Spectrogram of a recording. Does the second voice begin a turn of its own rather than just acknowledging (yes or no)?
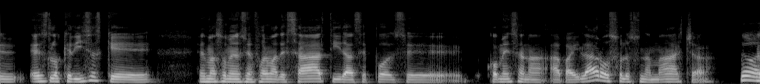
yes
